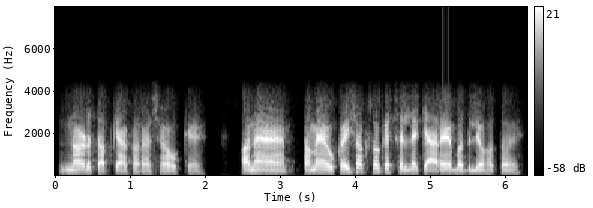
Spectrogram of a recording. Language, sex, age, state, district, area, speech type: Gujarati, male, 18-30, Gujarat, Anand, urban, conversation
